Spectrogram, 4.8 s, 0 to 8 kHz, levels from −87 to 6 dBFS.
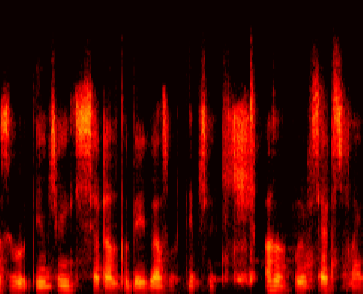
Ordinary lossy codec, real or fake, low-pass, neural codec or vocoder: none; fake; 7.2 kHz; codec, 16 kHz, 2 kbps, X-Codec, HuBERT features, trained on balanced general audio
